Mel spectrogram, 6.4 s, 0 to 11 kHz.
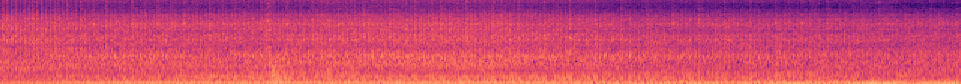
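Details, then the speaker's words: International 4400 DT466 diesel after replacing a chunked O-ring with a used one to cure surging idle: firm, even idle with no dips or surging, making good air pressure; O-ring may have been the only problem. "We'll let it run a while. That may have taken care of it. So far so good. It hasn't dipped."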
